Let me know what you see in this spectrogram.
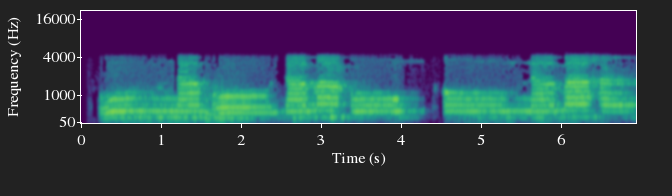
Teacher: We've got a mo going down, a ma up, and then a final up swara.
